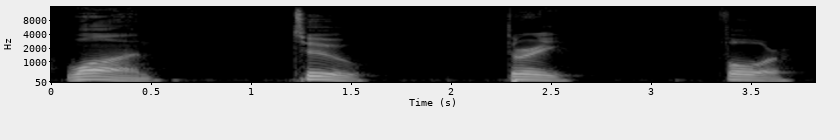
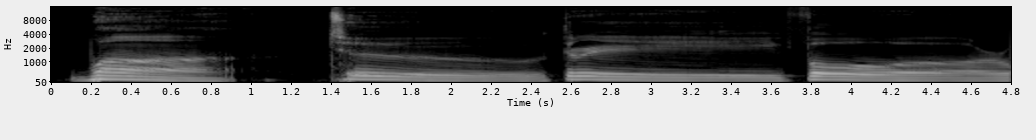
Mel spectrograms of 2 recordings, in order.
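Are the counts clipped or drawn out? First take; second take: clipped; drawn out. First: Each count is cut short and separated. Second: Each count is held long and connected. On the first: Each quarter note is cut short. The speaker calls it wrong. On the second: Each quarter note is heard for its whole length. The speaker calls it right. "So you're really hearing that whole quarter note"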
